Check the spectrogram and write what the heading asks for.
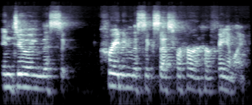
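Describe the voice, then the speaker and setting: A woman hosts a casual chat with a bright, forward voice, telling stories with energy and laughing easily. The room adds a noticeable echo. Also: on the low side, normal speed. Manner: animated storyteller, laughs easily. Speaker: host.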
